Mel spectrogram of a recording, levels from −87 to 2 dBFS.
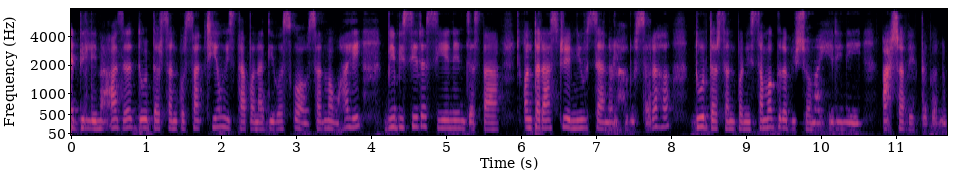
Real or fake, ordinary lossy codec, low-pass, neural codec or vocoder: fake; none; 7.2 kHz; autoencoder, 48 kHz, 32 numbers a frame, DAC-VAE, trained on Japanese speech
